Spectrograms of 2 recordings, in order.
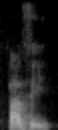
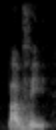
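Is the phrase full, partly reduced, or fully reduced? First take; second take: fully reduced; fully reduced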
